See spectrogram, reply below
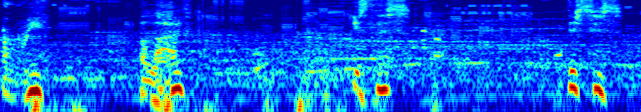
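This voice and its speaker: An actor playing a small floating robot companion in a video game, earnest and hesitant, full of wonder. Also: male voice, on the high side, slow, over loud music. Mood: awed, searching. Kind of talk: video game cutscene and dialogue acting.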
